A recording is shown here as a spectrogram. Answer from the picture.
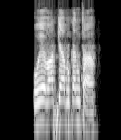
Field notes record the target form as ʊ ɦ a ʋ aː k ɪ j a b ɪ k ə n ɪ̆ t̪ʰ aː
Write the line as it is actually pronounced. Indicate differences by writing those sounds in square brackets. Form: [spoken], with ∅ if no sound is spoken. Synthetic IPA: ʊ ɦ [e] ʋ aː k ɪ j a b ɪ k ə n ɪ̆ t̪ʰ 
